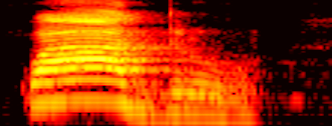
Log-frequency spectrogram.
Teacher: porque o U ele é mais fraco do que o A. O U é semivogal e o A é vogal. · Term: ditongo crescente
